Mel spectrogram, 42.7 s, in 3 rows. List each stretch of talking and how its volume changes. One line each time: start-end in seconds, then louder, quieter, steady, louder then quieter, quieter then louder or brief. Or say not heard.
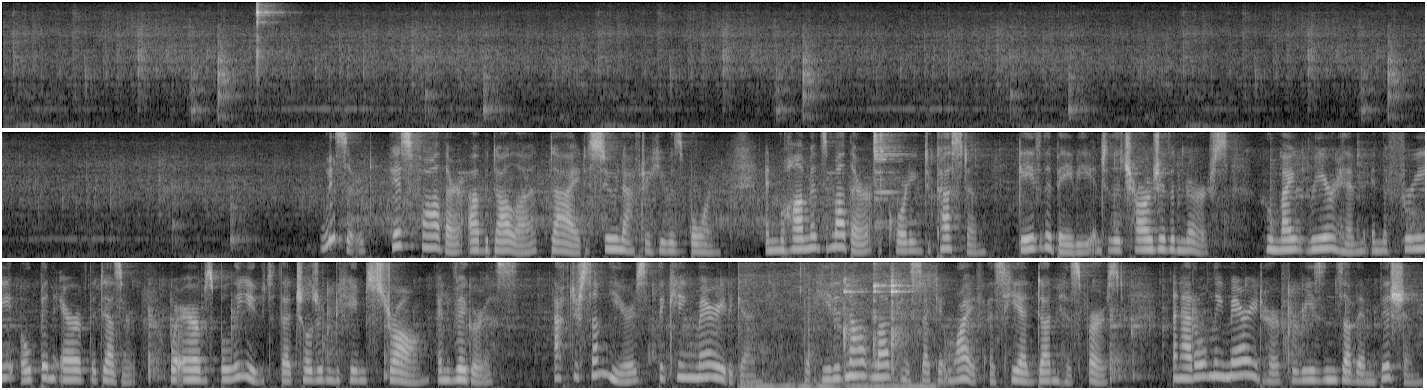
17.4-42.6 steady.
